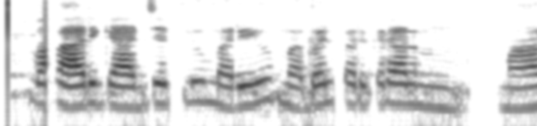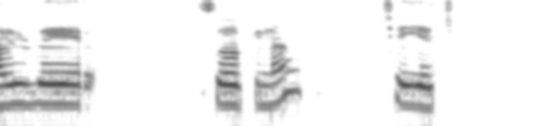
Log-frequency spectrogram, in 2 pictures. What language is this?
Telugu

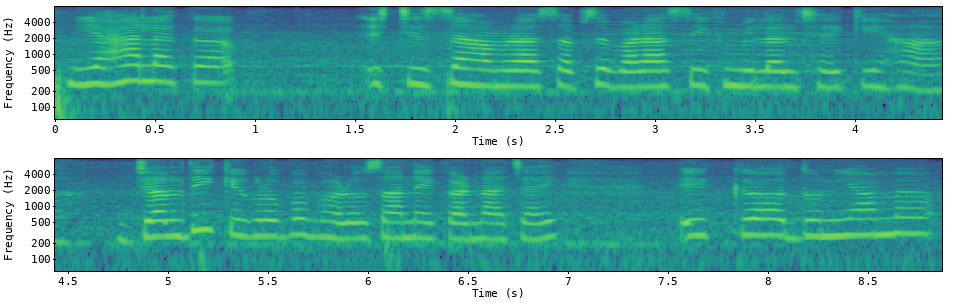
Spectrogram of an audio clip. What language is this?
Maithili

